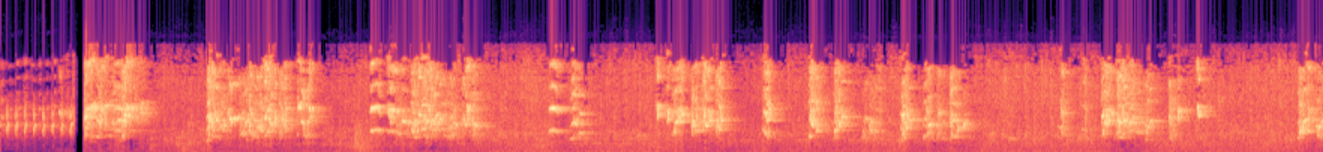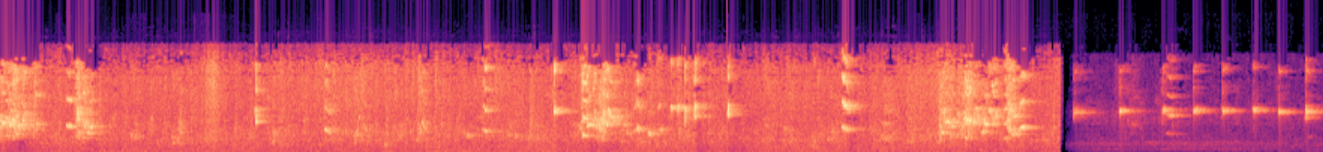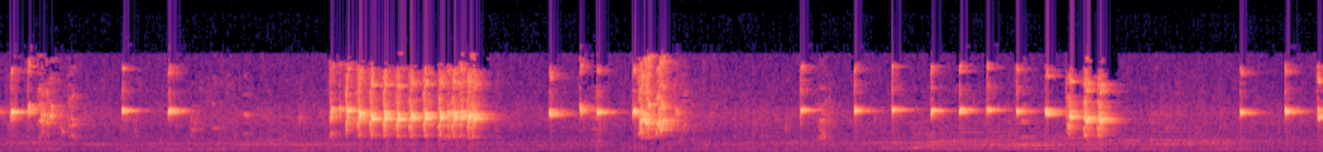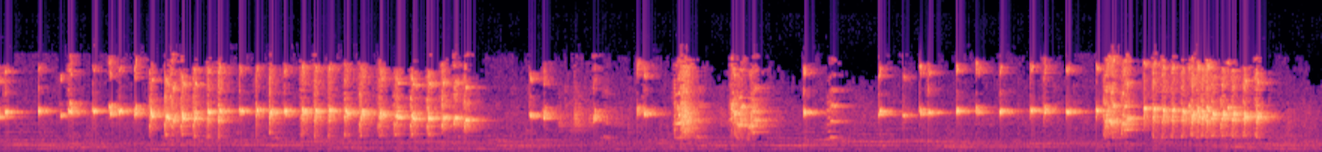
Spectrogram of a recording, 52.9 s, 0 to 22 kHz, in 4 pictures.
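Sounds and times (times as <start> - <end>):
birds chirping: 0.0 - 23.8.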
